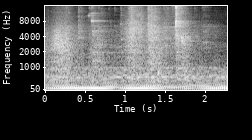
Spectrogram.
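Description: Low, steady background music drone with a few short, soft rustling noises.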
